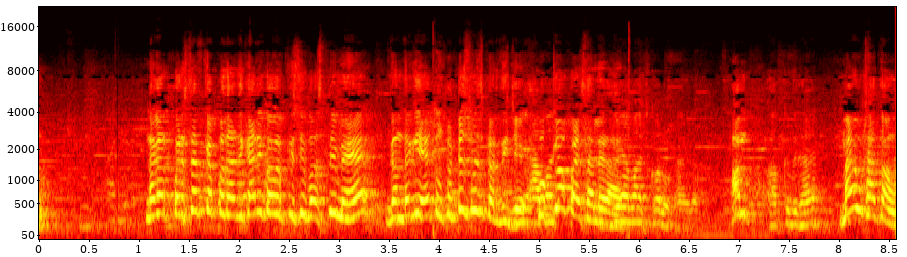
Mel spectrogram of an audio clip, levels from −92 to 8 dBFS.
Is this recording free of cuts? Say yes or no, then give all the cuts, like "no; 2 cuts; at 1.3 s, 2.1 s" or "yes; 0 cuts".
yes; 0 cuts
